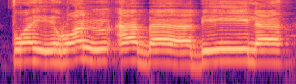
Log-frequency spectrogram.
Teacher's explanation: یعنی را کے اوپر 2 زبر ہیں، 2 زبر تنوین کو بولتے ہیں، تو تنوین کے بعد حمزہ آ رہا ہے، اور حمزہ اظہار حلقی کے 6 حروف میں سے ایک حرف ہے، تو یہاں پر اظہار ہوگا، یہاں پر ہم غنہ نہیں کریں گے، اس کو جلد پڑھیں گے ظاہر کر کے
